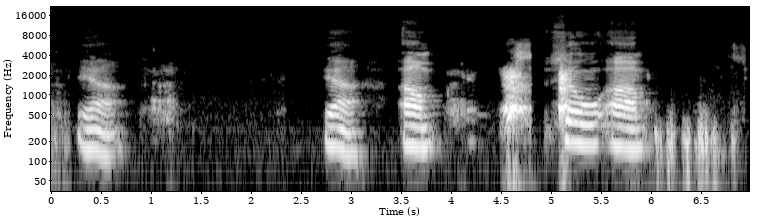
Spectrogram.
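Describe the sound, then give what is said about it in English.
A dog barks in a garden: many sharp, tonal barks and yelps come in uneven bursts with short silences between them, ending in a quick run of smaller yips. The barks are loud and clear. “How do you know what my dog barks too and comes on. yeah, this I'm in the garden, so yeah. I'm in their territory, I so like, no, it's nice to hear the dog. I like hearing the dog.”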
